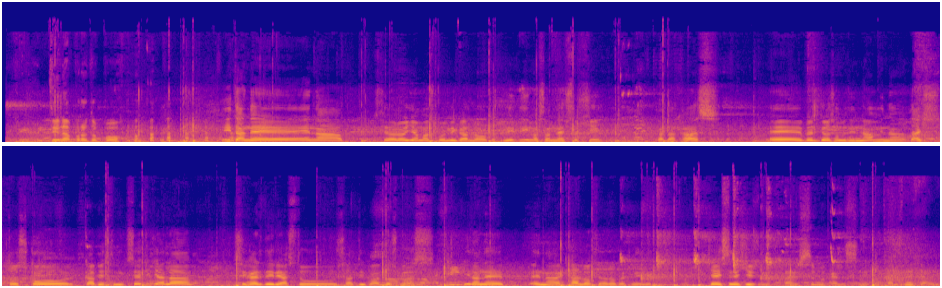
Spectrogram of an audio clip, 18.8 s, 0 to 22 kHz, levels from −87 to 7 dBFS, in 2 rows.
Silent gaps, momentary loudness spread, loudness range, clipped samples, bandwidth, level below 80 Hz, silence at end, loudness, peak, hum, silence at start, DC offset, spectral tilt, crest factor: none; 8 LU; 2 LU; under 0.1%; 19.5 kHz; -40 dBFS; 0 s; -19 LUFS; -2 dBFS; none; 0.05 s; under 0.1%; -5 dB/octave; 18 dB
